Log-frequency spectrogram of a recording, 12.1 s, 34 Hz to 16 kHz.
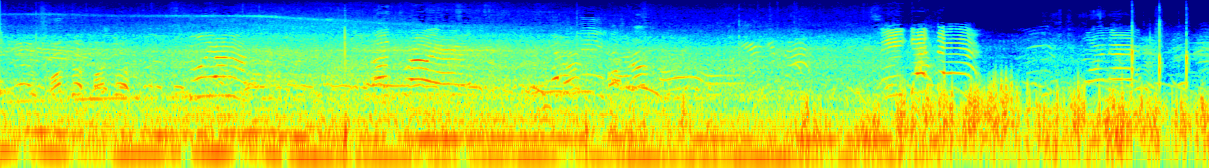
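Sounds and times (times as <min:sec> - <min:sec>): distant voices calling out: 0:00.0 - 0:10.7.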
